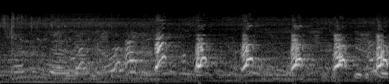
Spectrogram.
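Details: Chinese Crested dog Netty z Haliparku in a beginners class agility competition at Mladá Boleslav, 9 May 2009; after faint murmuring, six short yapping barks about every half second.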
